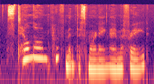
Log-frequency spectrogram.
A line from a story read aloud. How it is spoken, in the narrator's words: murmured Mrs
